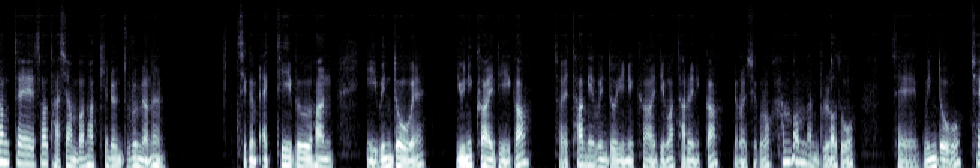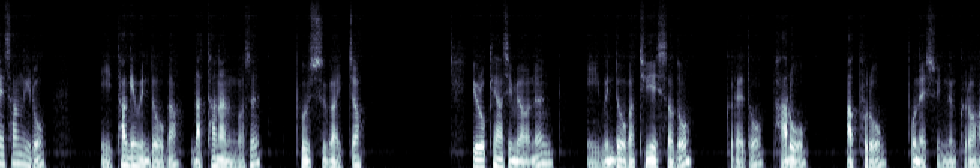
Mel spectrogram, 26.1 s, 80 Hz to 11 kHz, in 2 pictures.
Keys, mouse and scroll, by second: 7.1 KP_0, 13.2 click, 14.8 KP_0, 19.4 click, 21.1 scroll down 2, 22.5-23.6 scroll down 2, 23.9-24.3 scroll down 2, 24.4 click, 24.9 ctrl+a, 25.1 Delete, 25.5-26.1 scroll up 8, 25.9 click.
